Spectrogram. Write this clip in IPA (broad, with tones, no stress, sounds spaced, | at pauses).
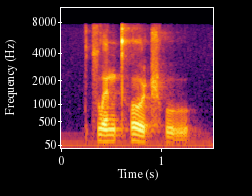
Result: t͡s w ə˦ n t̪ʰ o˥˨ ʊ̯ ʈ͡ʂʰ ṵ˨˩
